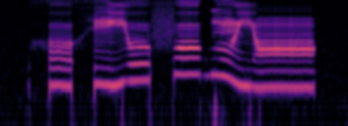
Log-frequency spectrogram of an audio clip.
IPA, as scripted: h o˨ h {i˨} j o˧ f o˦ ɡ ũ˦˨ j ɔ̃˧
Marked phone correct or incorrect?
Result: correct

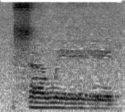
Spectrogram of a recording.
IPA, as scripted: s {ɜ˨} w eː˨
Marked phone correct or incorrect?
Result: correct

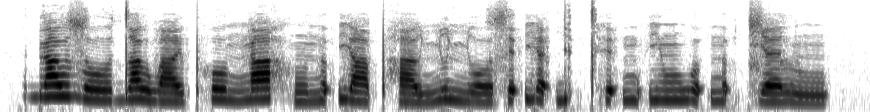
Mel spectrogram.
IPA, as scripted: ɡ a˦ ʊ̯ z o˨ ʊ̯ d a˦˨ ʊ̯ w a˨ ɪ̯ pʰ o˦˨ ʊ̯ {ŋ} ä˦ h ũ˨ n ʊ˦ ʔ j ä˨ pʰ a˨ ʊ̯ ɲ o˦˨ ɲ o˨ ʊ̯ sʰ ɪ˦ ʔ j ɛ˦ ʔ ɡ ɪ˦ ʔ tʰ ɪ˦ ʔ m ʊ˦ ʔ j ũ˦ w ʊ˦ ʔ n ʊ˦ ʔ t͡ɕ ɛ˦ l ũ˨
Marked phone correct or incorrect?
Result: correct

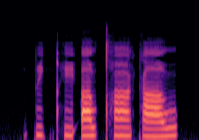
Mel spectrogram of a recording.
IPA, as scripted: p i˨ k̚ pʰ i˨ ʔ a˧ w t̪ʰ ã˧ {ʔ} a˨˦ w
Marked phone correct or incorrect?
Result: incorrect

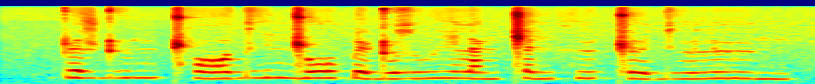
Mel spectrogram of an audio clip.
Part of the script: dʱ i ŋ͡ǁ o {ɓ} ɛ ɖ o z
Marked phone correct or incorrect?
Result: correct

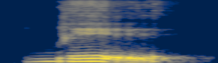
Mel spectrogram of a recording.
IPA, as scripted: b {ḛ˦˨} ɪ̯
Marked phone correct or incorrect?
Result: correct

